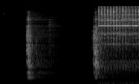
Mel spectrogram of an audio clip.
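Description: Countdown timer sound effect: a single tick, then about a second later a bell-like ring lasting just under a second as the countdown runs out.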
